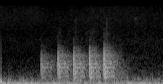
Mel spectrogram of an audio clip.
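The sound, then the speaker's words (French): Knocking on a door: five quick, evenly spaced knocks in a short burst, each one crisp and hollow, followed by quiet. “On frappe.”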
